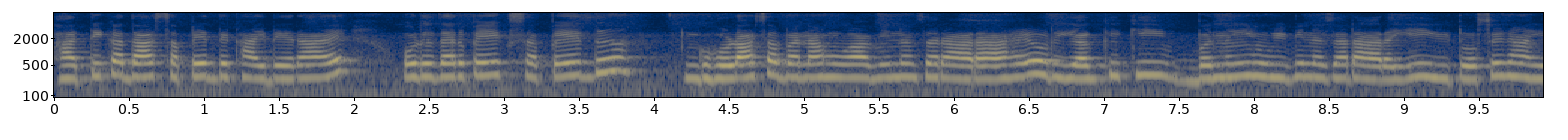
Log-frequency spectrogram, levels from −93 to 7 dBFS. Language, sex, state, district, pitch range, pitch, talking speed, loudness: Hindi, female, Chhattisgarh, Rajnandgaon, 255-280 Hz, 270 Hz, 205 wpm, -29 LUFS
